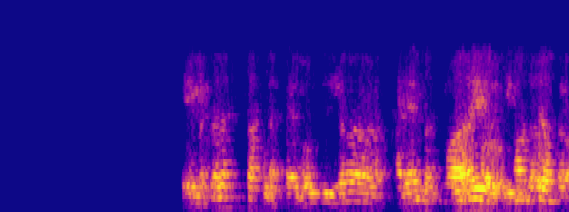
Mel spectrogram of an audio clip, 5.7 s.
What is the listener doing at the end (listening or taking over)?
taking over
